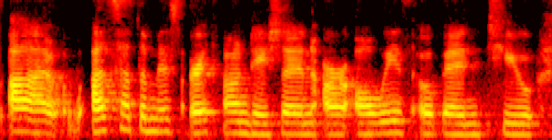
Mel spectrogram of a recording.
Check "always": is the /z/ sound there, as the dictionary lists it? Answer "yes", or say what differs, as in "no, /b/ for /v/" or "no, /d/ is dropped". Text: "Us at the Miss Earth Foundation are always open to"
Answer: yes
